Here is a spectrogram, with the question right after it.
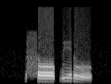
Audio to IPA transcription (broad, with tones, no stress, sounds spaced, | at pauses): s oː˦ ɓ i˦ ɾ u˨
